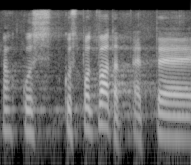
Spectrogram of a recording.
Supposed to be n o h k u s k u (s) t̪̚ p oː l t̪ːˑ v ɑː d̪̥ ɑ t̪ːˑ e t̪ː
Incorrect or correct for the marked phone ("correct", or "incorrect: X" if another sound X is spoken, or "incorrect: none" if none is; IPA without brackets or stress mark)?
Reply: correct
